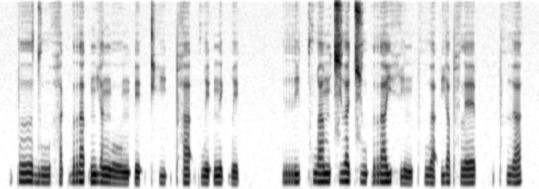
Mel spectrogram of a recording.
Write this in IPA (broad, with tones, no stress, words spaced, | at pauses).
pɤː˥˩duː˨˩ha˦˥k̚ ra˥˩t̚ŋi˧a̯ ŋoː˩˦ŋʔe˨˩ʔ kʰi˦˥ʔ pʰa˥˩ʔkwe˦˥ʔne˥˩k̚we˨˩k̚ | ri˦˥t̚ kwa˥˩mt͡ɕɯ˥˩a̯ t͡ɕu˥˩ʔ ra˥˩jhi˩˦npʰu˧a̯ ʔi˥˩a̯pʰlɛː˥˩p̚ | pʰɯ˩˦a̯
